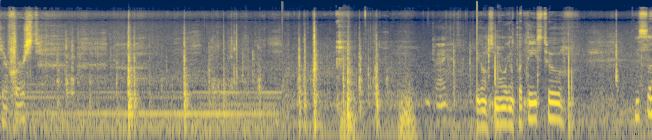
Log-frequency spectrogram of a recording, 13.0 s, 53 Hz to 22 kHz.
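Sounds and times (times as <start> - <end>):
steady low hum: 0.0 - 13.0.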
